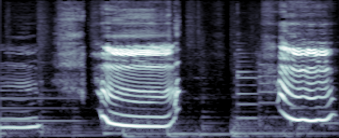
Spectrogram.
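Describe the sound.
A voice imitates whale song into a microphone: two loud, drawn-out moaning wails, each dipping in pitch and then curling upward, separated by a short pause, with softer vocal noises before them.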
